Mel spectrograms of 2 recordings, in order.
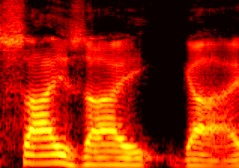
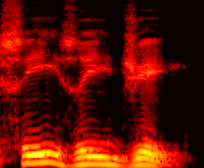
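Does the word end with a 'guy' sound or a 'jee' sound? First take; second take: guy; jee. First: The word ends with a 'guy' sound. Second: The word ends with a 'jee' sound. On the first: The speaker calls it wrong. "It's not" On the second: The speaker calls it right. "It's the Greek pronounce"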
